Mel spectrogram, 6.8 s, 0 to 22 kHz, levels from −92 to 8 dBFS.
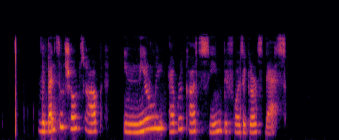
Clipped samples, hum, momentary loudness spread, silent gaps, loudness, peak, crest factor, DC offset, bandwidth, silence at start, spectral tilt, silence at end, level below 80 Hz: under 0.1%; none; 13 LU; 2.28-2.45 s; -25 LUFS; -2 dBFS; 24 dB; under 0.1%; 8 kHz; 0.3 s; -3 dB/octave; 1.1 s; -72 dBFS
